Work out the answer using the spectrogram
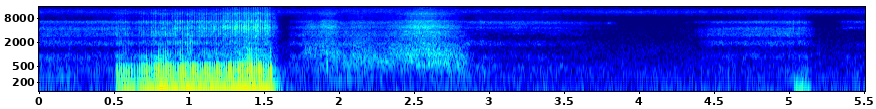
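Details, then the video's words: Dog snoring indoors: one long, rough, harmonic in-breath snore of about a second, followed by a softer, breathy exhale, then quiet with faint hiss and a small knock. "#dog #snoring"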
